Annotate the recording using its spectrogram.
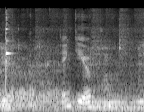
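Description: A single sharp clink of tableware set down on the table right at the start, with a short ring after it, and a fainter tick near the end.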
